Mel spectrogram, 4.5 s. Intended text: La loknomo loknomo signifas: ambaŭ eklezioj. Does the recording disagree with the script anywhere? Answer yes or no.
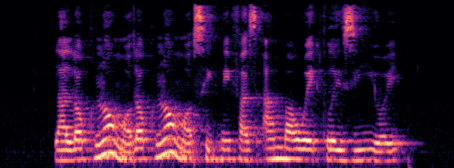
no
